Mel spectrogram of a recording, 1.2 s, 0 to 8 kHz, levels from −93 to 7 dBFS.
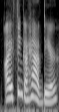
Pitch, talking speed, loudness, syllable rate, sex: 250 Hz, 255 wpm, -16 LUFS, 4.9 syllables/s, female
